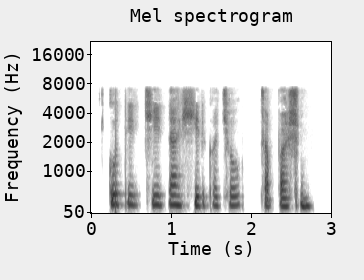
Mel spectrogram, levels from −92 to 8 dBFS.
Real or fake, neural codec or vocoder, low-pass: real; none; 7.2 kHz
